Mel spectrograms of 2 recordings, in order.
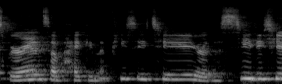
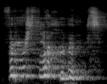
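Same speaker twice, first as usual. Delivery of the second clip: higher, louder, bossy teammate ordering her on; brisk teammate; 9 semitones higher, 3 dB louder than usual. Retold or imitated. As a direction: bark the order like a no-nonsense teammate. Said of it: "she was like".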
